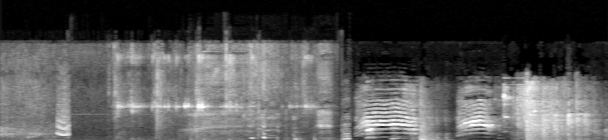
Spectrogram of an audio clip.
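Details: Domestic cat giving a few drawn-out, harmonic meows in quick succession in the second half, after a stretch of muffled indoor noise and brief sharp sounds.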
